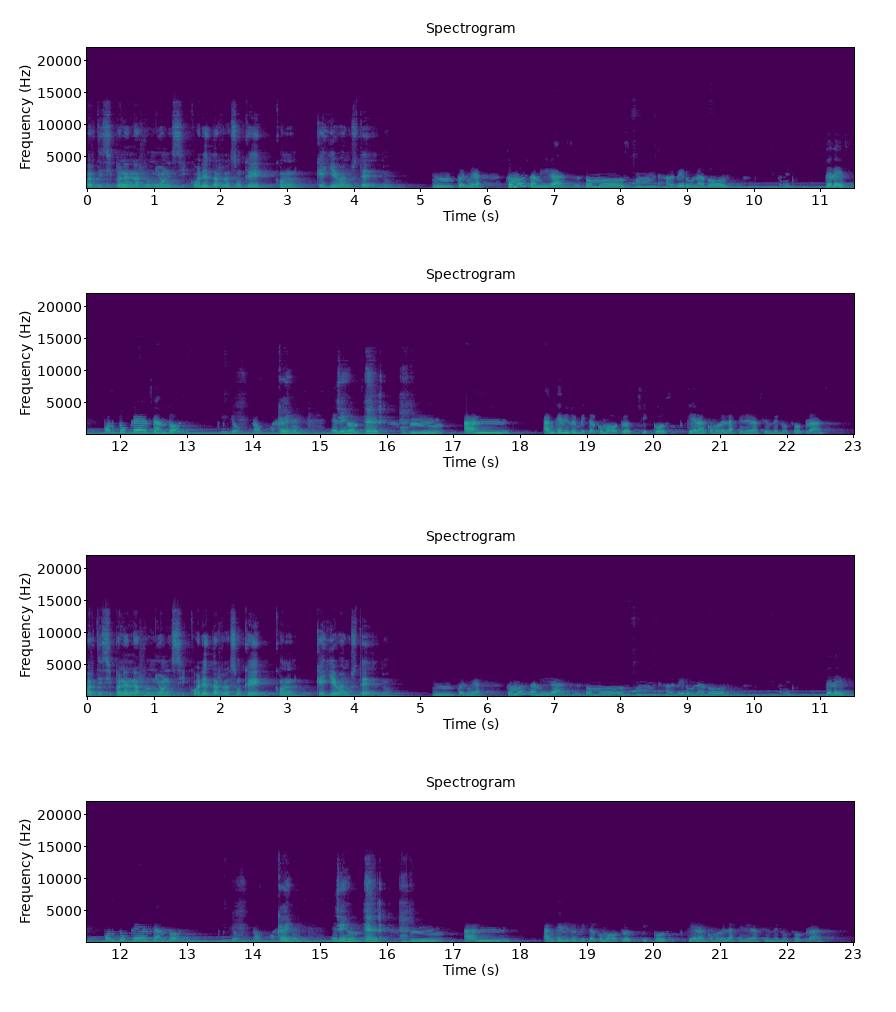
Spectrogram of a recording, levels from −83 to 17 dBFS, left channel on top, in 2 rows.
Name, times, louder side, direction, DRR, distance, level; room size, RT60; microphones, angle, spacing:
voice 1, 0.0-2.6 2.9-3.1 3.4-4.6 14.4-14.6 15.3-15.8 16.2-16.3, equal, 35° right, 1 dB, 1.4 m, -31 dB
voice 2, 5.2-9.6 10.4-10.6 11.1-11.4 11.8-12.9 13.5-14.7 15.2-15.9 16.3-16.9 17.2-17.9 18.4-20.2 20.5-22.6, left 4 dB, 50° left, 12 dB, 0.5 m, -32 dB
sound 1, 6.6-15.8, equal, ahead, 4.1 m, -42 dB
27.0 x 11.5 x 3.3 m, 1.4 s
head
